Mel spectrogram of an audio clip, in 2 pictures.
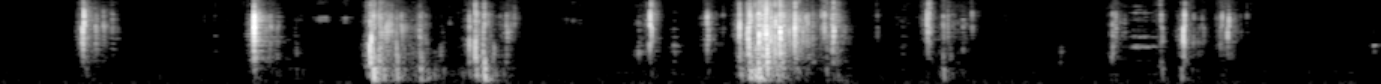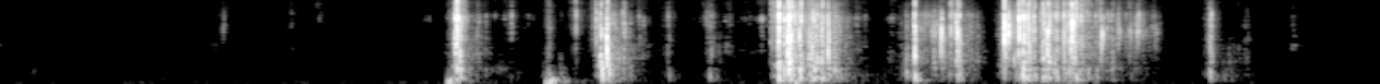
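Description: A metal box-cutter blade shaves and scrapes along the edge of a solid light-blue Coast bar soap held in the hand, peeling off long curls. Short, dry, crunchy cracking scrapes come in quick bursts, then a pause of about two seconds, then a denser, louder cluster of gritty shaving strokes.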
